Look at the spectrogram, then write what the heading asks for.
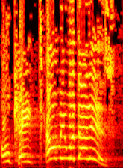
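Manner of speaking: high-pitched, loud impatient demand; insistent demand. Acted. Eager listener pressing for the meaning of the mystery, insistent demand.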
